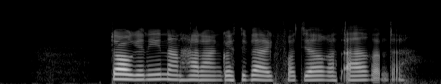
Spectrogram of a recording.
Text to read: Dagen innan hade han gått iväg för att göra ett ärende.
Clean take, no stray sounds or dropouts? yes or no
yes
